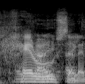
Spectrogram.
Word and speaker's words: Jerusalem: It's actually pronounced Jerusalem.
